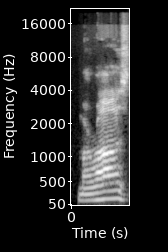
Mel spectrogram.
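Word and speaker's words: Murat: And I took a little bit of French in college, not all that much, but I do know that if it's M-U-R-A-T, you don't pronounce the T.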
